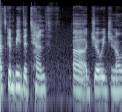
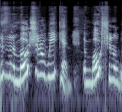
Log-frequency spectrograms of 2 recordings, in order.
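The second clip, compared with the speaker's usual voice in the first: very high, weepy, tearful blubbering; 11 semitones higher than usual. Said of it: "I'm all, like, crying".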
